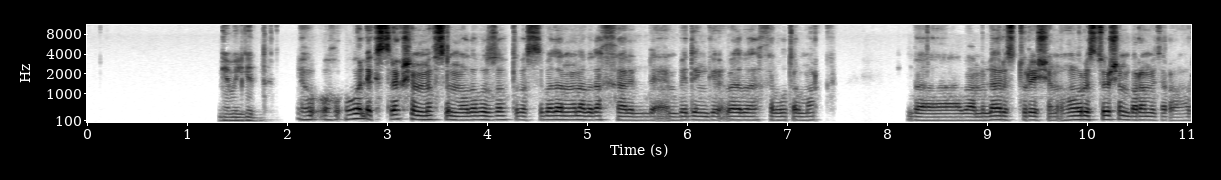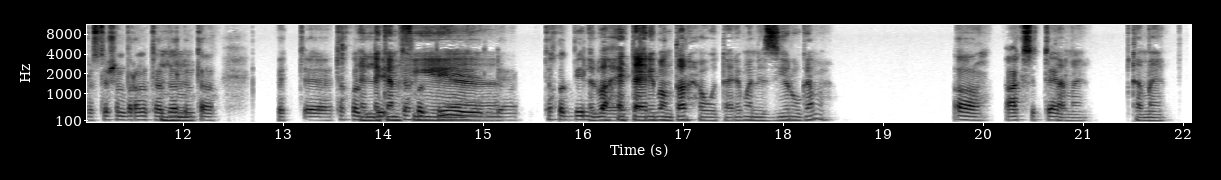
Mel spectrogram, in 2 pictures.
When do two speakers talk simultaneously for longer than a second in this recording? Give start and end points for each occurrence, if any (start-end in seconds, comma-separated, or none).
13.8-15.2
